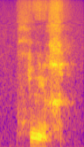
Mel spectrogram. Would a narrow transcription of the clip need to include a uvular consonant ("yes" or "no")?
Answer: yes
